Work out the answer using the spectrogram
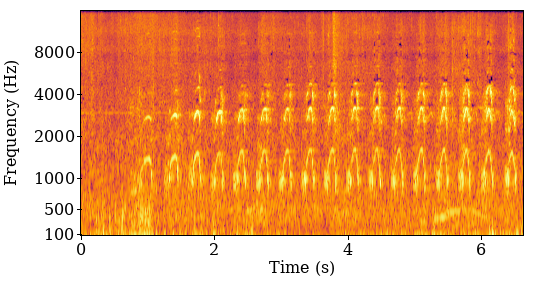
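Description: A bird calling over and over, a steady series of short rising-and-falling calls, about three a second, starting about a second in. Low wind and surf noise sit underneath.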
